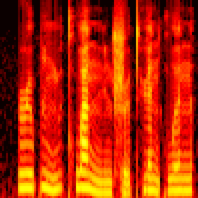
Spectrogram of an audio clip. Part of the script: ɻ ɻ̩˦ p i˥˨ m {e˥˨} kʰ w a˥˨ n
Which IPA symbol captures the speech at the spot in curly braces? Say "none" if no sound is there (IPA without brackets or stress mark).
y˥˨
